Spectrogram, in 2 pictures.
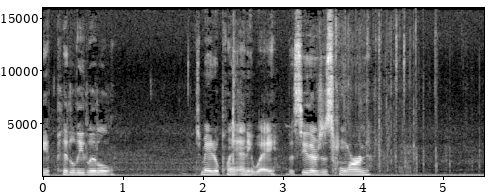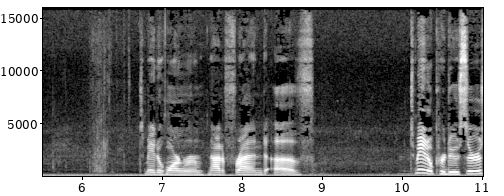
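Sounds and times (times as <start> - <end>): woman speaking: 0.0 - 0.9, 1.8 - 4.2, 6.8 - 8.9, 10.0 - 11.0
faint rustling: 3.5 - 6.7.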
